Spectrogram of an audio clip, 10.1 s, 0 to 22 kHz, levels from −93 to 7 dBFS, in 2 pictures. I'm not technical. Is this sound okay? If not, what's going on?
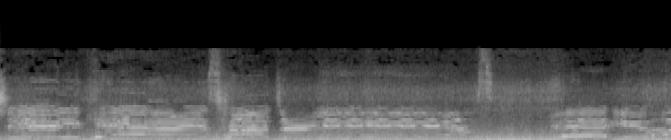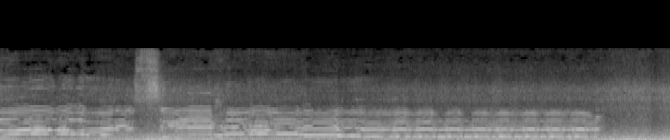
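Yes, this sound is okay. I don't hear any technical problems in it.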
